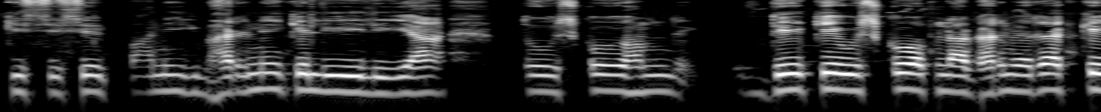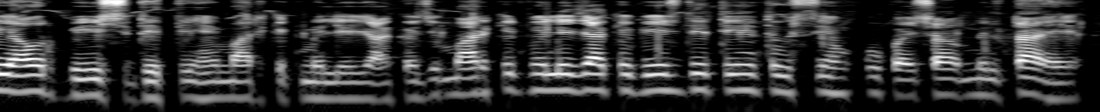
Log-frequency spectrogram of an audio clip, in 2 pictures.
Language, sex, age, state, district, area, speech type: Hindi, male, 45-60, Uttar Pradesh, Jaunpur, rural, spontaneous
